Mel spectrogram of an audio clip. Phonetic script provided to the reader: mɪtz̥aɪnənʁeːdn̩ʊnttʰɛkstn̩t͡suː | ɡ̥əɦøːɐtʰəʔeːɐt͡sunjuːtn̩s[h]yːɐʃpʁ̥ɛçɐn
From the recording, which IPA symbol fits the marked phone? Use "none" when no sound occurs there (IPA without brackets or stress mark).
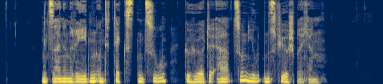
f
